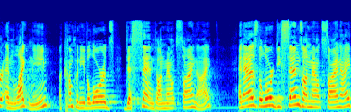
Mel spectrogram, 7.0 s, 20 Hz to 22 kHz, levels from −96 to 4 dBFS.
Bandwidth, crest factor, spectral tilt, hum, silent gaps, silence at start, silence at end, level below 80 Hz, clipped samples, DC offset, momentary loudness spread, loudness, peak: 11 kHz; 16 dB; -5 dB/octave; none; none; 0 s; 0 s; -58 dBFS; under 0.1%; under 0.1%; 11 LU; -20 LUFS; -4 dBFS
